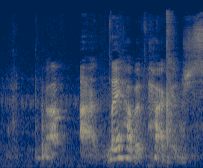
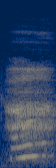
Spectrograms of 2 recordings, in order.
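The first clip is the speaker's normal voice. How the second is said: short, high, soft gasp; delighted gasp; 6 semitones higher, 6 dB quieter than usual. Real, not acted. Looking at the back of the tape, delighted gasp.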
